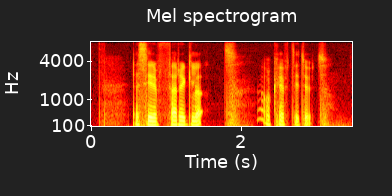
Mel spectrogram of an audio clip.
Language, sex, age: Swedish, male, 18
